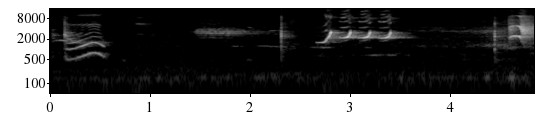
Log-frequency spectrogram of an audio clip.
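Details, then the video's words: Indian ringneck parrot calling "Mithu Mithu": a loud harmonic wavering note, then a quieter steady tone, a fast run of four rising notes, and a harsh burst at the end, with gaps of near silence. "Ringneck Parrot Sounds Mithu Mithu"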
